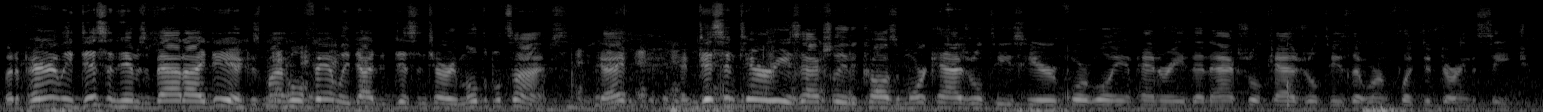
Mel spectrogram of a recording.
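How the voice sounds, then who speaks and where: Outdoors in a fort courtyard, a man works as a ghost tour guide, spinning animated stories for his group with irreverent humour and theatrical emphasis. His voice is a little high and quick, with hardly any pauses. The mic is distant and the outdoor ambience is noisy.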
